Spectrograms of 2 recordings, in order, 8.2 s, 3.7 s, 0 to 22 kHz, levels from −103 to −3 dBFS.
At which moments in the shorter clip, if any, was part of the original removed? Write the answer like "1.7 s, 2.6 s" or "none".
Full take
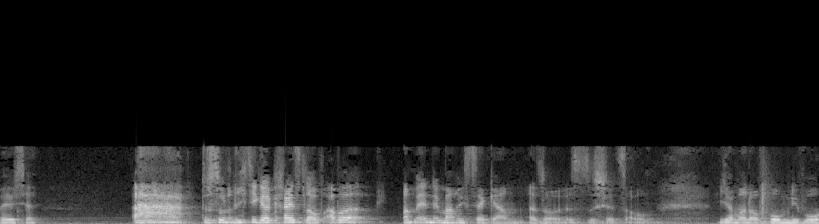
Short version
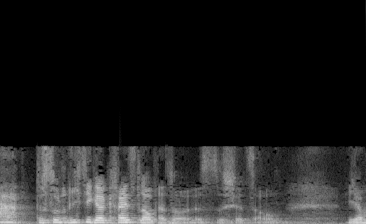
1.6 s

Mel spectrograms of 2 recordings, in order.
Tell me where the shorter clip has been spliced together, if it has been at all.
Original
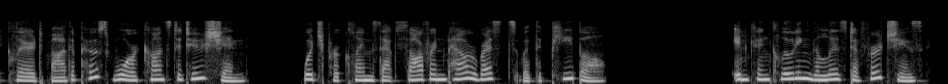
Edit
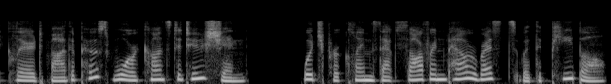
none

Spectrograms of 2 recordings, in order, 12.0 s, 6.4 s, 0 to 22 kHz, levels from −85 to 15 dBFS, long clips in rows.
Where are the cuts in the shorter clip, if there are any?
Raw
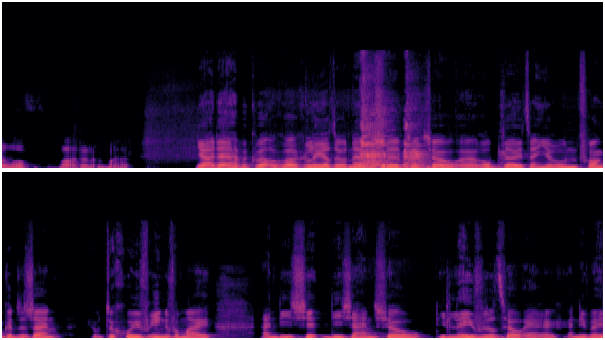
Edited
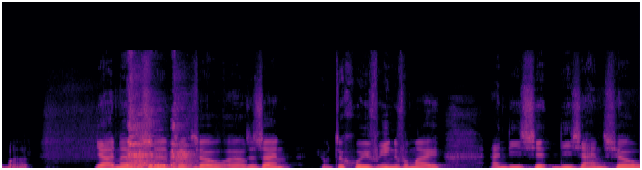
1.1 s, 2.4 s

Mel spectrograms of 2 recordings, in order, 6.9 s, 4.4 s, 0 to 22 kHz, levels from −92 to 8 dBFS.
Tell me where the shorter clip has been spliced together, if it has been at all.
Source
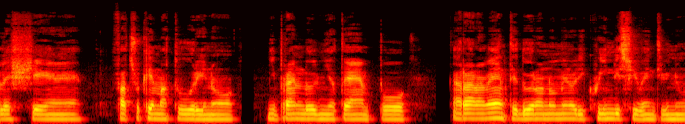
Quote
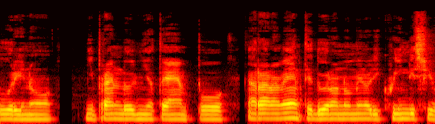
2.4 s

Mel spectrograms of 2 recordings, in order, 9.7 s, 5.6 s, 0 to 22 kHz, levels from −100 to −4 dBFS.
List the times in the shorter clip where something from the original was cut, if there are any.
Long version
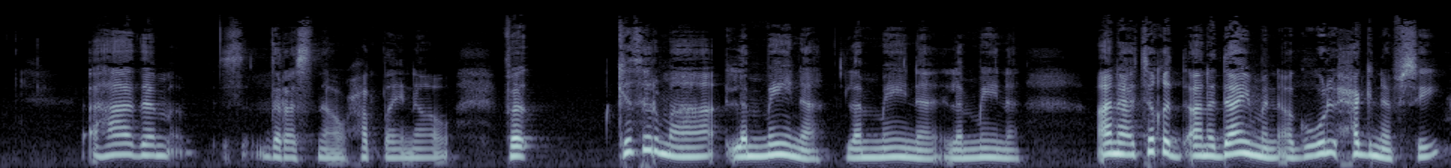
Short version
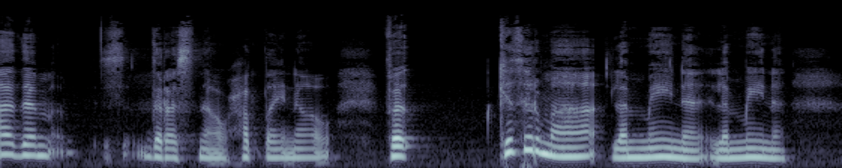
4.0 s

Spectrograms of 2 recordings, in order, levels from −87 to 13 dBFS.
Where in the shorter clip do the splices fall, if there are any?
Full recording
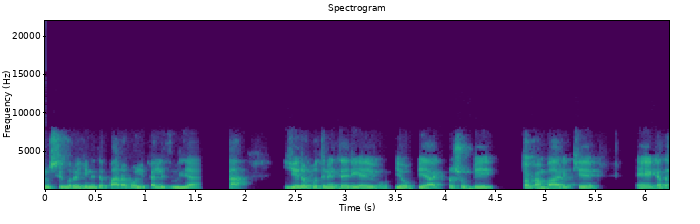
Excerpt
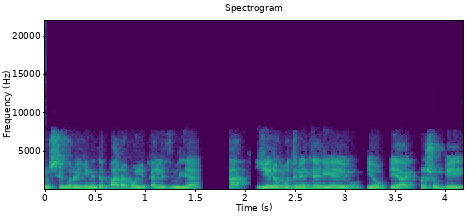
2.0 s

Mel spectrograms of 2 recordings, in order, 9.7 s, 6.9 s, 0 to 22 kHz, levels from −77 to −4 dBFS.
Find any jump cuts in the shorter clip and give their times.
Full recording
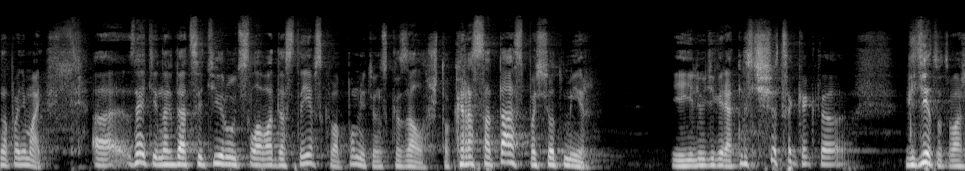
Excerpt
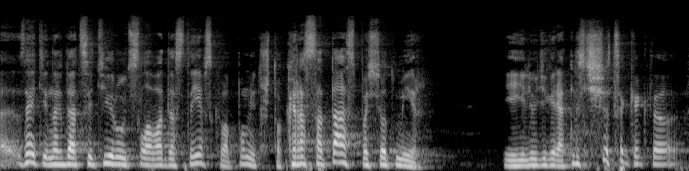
2.6 s

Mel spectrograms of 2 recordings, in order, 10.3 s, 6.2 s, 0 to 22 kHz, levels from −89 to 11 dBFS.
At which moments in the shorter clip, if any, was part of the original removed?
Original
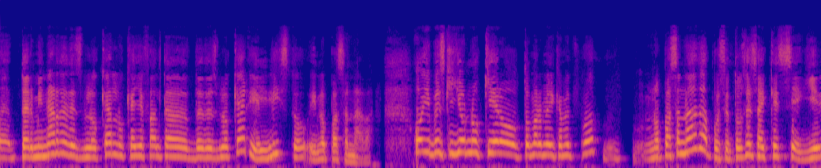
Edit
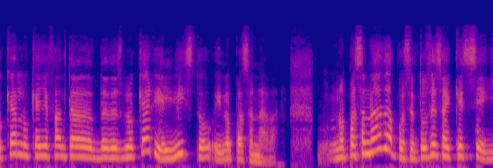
3.9 s

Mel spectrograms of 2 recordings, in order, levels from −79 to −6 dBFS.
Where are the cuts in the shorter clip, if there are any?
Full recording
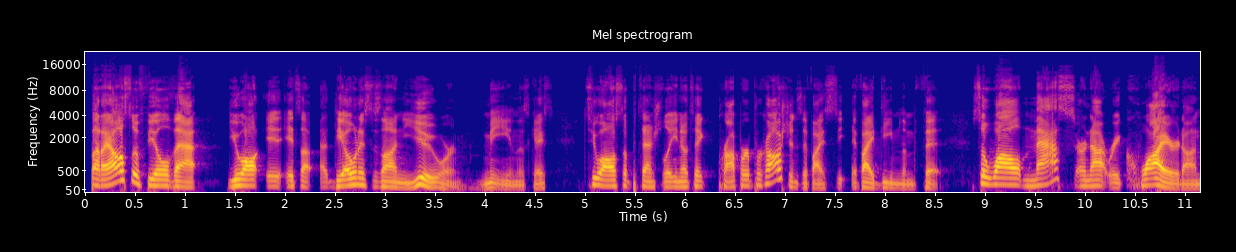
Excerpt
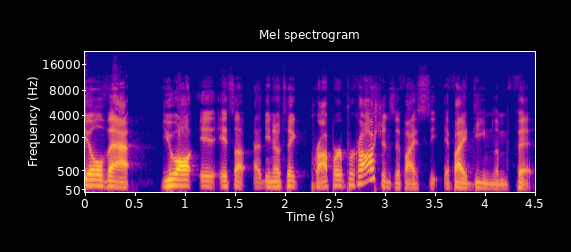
1.8 s

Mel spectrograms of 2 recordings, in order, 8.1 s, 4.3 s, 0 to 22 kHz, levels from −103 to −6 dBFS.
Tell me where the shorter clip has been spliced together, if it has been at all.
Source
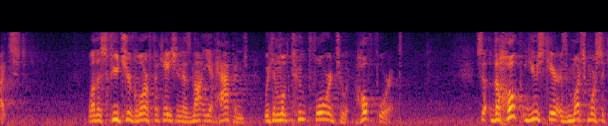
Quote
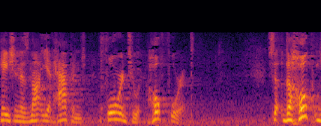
1.3 s

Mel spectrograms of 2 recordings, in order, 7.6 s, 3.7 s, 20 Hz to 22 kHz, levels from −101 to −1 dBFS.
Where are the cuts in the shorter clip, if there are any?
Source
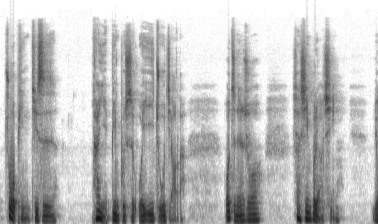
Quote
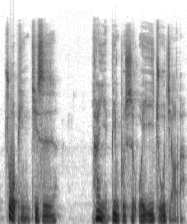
none

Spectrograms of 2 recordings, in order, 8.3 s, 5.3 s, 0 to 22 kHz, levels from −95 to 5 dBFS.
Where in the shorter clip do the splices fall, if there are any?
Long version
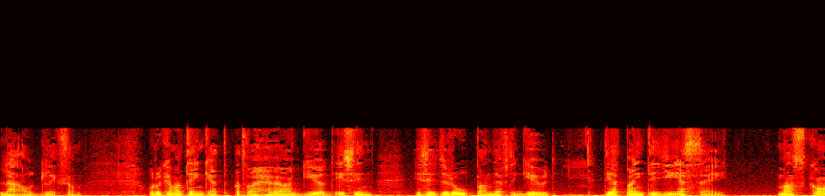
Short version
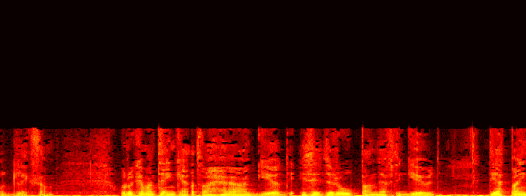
1.9 s, 2.9 s

